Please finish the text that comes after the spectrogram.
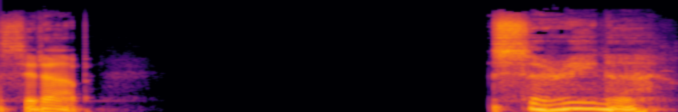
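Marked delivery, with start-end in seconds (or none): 2.5-3.3 a high woman's voice, dazed mumble falling away. A narrator's reading. Injured woman waking on the road, dazed mumble. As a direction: murmur the name half awake. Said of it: "she mumbled".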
